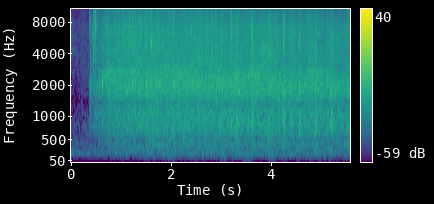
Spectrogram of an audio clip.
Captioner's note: audience applauding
